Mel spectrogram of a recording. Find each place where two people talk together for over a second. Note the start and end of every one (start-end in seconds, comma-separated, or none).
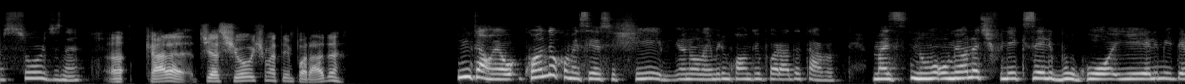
none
